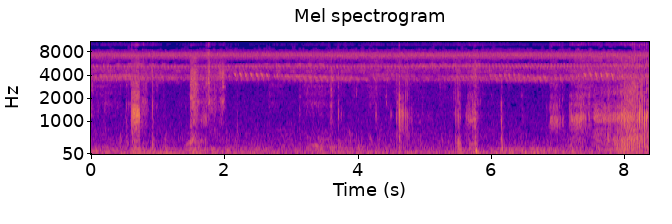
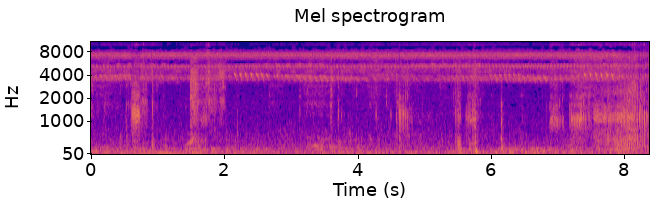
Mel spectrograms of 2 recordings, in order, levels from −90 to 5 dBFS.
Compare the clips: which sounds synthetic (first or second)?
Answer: first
